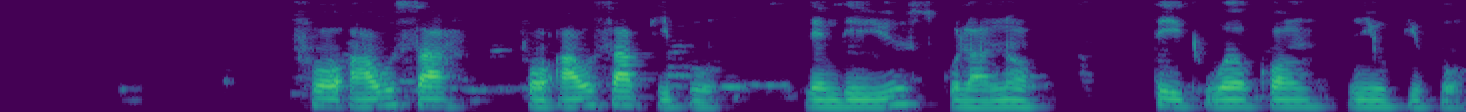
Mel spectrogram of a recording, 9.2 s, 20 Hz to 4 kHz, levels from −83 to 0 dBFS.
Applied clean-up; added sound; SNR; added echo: none; none; none; none.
